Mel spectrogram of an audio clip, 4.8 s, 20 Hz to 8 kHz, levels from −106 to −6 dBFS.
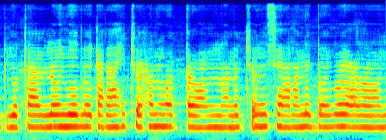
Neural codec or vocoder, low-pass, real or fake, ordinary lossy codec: codec, 24 kHz, 1 kbps, SNAC; 7.2 kHz; fake; none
